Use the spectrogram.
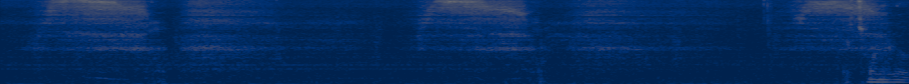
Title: Snoring Boyfriend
